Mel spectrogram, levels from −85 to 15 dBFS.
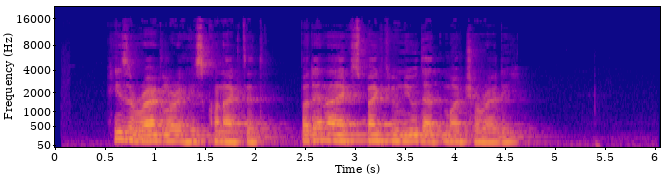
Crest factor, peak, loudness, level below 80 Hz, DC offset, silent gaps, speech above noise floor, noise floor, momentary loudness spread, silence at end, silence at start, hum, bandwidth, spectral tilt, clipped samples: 18 dB; 0 dBFS; -18 LUFS; -54 dBFS; under 0.1%; none; 38 dB; -55 dBFS; 11 LU; 0.6 s; 0.6 s; none; 16 kHz; -7 dB/octave; under 0.1%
